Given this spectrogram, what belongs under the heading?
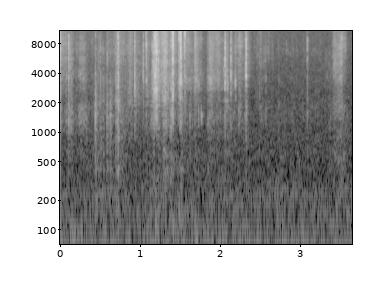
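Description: Patty paper being folded in a geometry lesson makes faint, close crinkles and soft rustling bursts, sharpest near the middle, with no talking.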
